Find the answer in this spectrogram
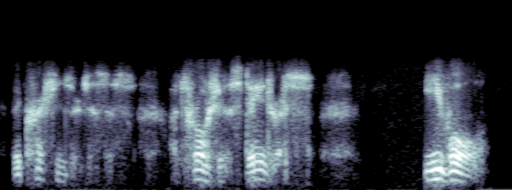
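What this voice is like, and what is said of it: Imitates another person's voice. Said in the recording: “my best Rush Limbaugh impression,”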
